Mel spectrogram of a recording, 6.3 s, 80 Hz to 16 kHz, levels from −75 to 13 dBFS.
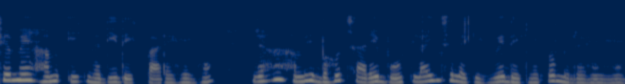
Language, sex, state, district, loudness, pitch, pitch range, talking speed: Hindi, female, Bihar, Gopalganj, -37 LUFS, 200 Hz, 170-225 Hz, 200 wpm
